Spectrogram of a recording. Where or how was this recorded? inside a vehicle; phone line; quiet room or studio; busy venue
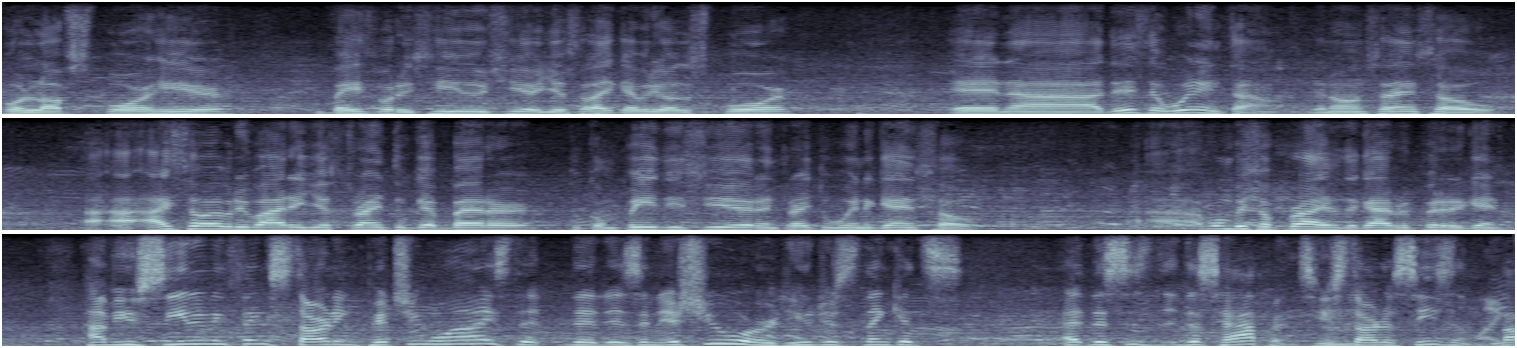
busy venue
